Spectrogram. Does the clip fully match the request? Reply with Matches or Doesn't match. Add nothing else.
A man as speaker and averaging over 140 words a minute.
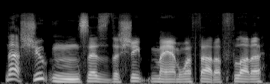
Matches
